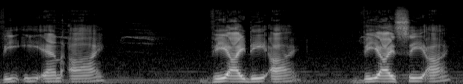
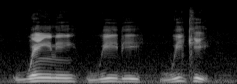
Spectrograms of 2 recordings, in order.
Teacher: in this pronunciation words beginning with a V sound like a w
